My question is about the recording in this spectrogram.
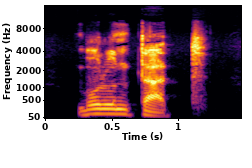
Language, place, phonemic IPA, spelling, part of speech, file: Occitan, Béarn, /bulunˈtat/, volontat, noun, LL-Q14185 (oci)-volontat.wav
- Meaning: will, desire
